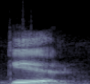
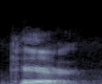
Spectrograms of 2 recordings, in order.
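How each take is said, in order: First: The k sound has no puff of air. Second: The k sound has a puff of air. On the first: The speaker calls it wrong. "हम कहते हैं केयर, कार, केट, जो गलत होता है" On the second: The speaker calls it right. "थोड़ा एच है इसमें"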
